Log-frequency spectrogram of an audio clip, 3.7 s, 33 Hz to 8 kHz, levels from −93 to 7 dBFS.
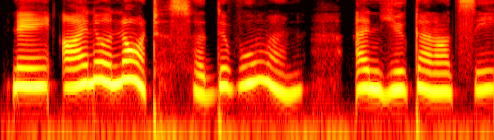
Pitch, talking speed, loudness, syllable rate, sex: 265 Hz, 180 wpm, -15 LUFS, 4.3 syllables/s, female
